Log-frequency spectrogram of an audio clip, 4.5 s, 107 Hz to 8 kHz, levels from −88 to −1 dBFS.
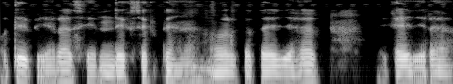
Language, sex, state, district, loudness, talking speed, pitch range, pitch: Hindi, male, Bihar, Araria, -16 LUFS, 185 wpm, 95-100 Hz, 95 Hz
